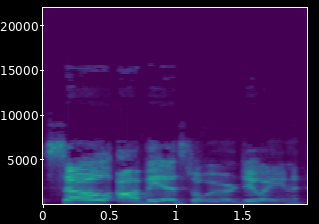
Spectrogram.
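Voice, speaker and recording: A woman's voice: medium pitch, measured pace, pushed and bright, dull audio. A young woman telling a story in casual chat, with lots of "like" fillers. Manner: chatty, heavy use of "like" fillers.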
